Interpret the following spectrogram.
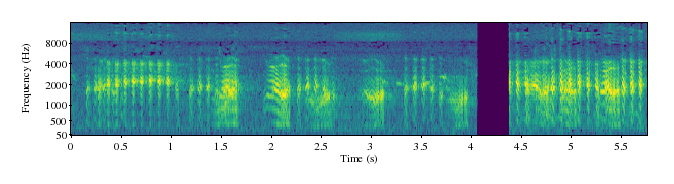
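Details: Marsh frog, recorded alongside an account of a grass snake attack, producing fast pulsed rattles and deeper, buzzy croaks in quick succession, with a short gap before the loud pulsing chorus resumes.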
